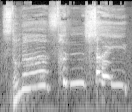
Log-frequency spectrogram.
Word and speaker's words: Stoner Sunshine: Stoner Sunshine! No, brother, you can't pronounce it like that. You have to pronounce Stona Sunshine!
